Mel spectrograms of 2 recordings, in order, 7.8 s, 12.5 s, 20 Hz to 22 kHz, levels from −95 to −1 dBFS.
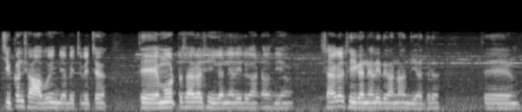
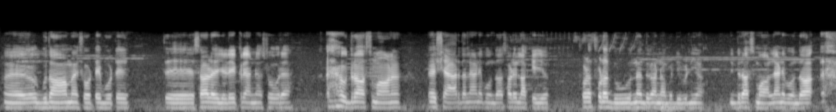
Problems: constant background noise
